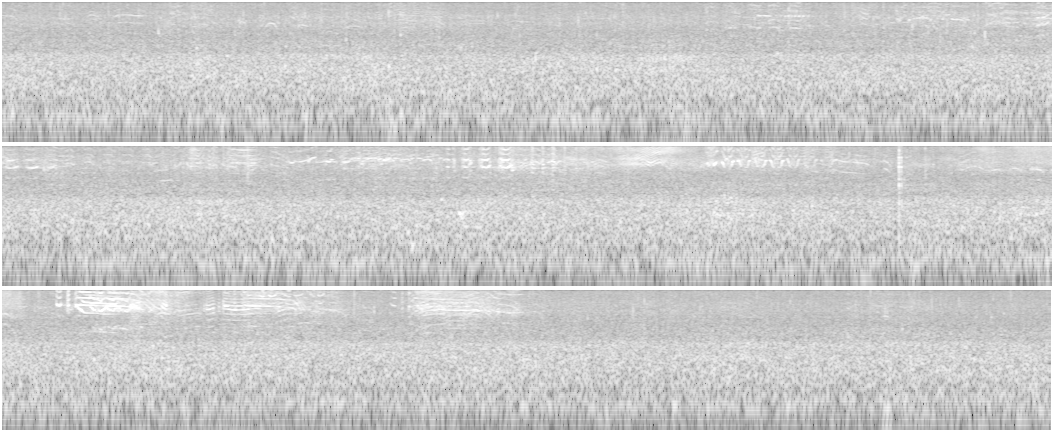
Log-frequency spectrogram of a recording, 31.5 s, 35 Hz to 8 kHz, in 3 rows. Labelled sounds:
1.1	1.5	Pacific white-sided dolphin, 3.4 to 4.9 kHz
7.8	8.1	Pacific white-sided dolphin, 4.5 to 4.7 kHz
9.9	10.5	Pacific white-sided dolphin, 1.9 to 5.4 kHz
12.8	13.1	Pacific white-sided dolphin, 5.3 to 7.0 kHz
13.4	13.7	Pacific white-sided dolphin, 4.1 to 4.6 kHz
15.7	16.0	Pacific white-sided dolphin, 3.8 to 4.3 kHz
16.7	16.9	Pacific white-sided dolphin, 4.8 to 5.1 kHz
17.5	18.3	Pacific white-sided dolphin, 3.5 to 4.7 kHz
18.8	19.2	Pacific white-sided dolphin, 2.7 to 4.7 kHz
21.7	22.5	Pacific white-sided dolphin, 1.5 to 8.0 kHz
22.8	24.0	Pacific white-sided dolphin, 2.4 to 7.8 kHz
25.1	26.3	Pacific white-sided dolphin, 1.8 to 7.9 kHz

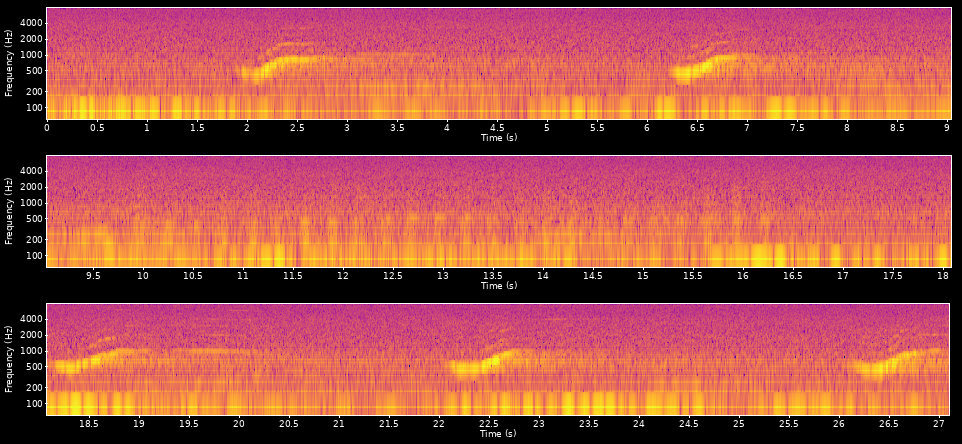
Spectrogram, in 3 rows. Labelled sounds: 2.3	3.3	humpback whale, 0.80 to 1.7 kHz
6.3	7.1	humpback whale, 0.80 to 1.4 kHz
18.6	20.1	humpback whale, 0.80 to 6.0 kHz
22.6	23.0	humpback whale, 0.80 to 1.1 kHz
24.0	24.3	humpback whale, 4.0 to 4.1 kHz
26.6	27.0	humpback whale, 0.80 to 2.1 kHz

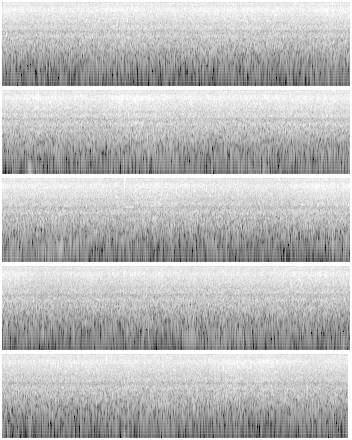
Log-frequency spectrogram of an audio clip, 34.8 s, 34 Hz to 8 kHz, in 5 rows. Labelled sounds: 16.3	16.6	killer whale, 1.16 to 1.25 kHz

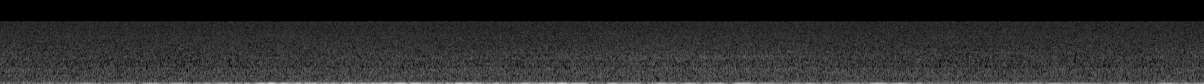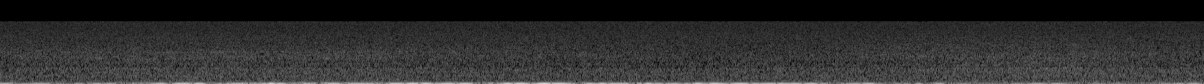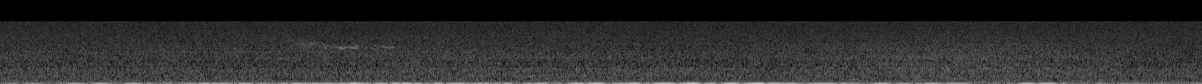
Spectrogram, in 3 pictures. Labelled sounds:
27.0	27.7	killer whale, 1.9 to 2.7 kHz

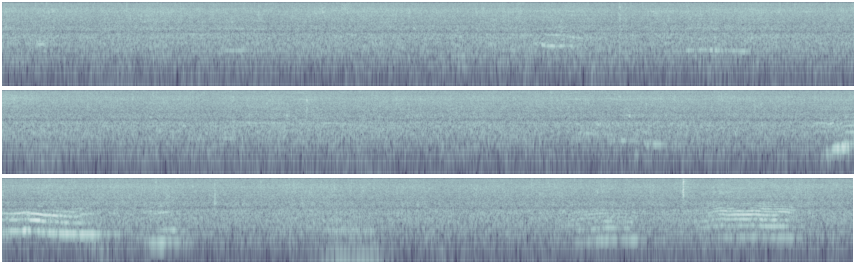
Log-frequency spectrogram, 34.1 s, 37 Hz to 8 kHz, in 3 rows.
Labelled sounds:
18.9	19.2	Pacific white-sided dolphin, 4.2 to 4.6 kHz
22.2	23.5	humpback whale, 0.78 to 1.0 kHz
32.2	33.3	humpback whale, 0.78 to 1.4 kHz

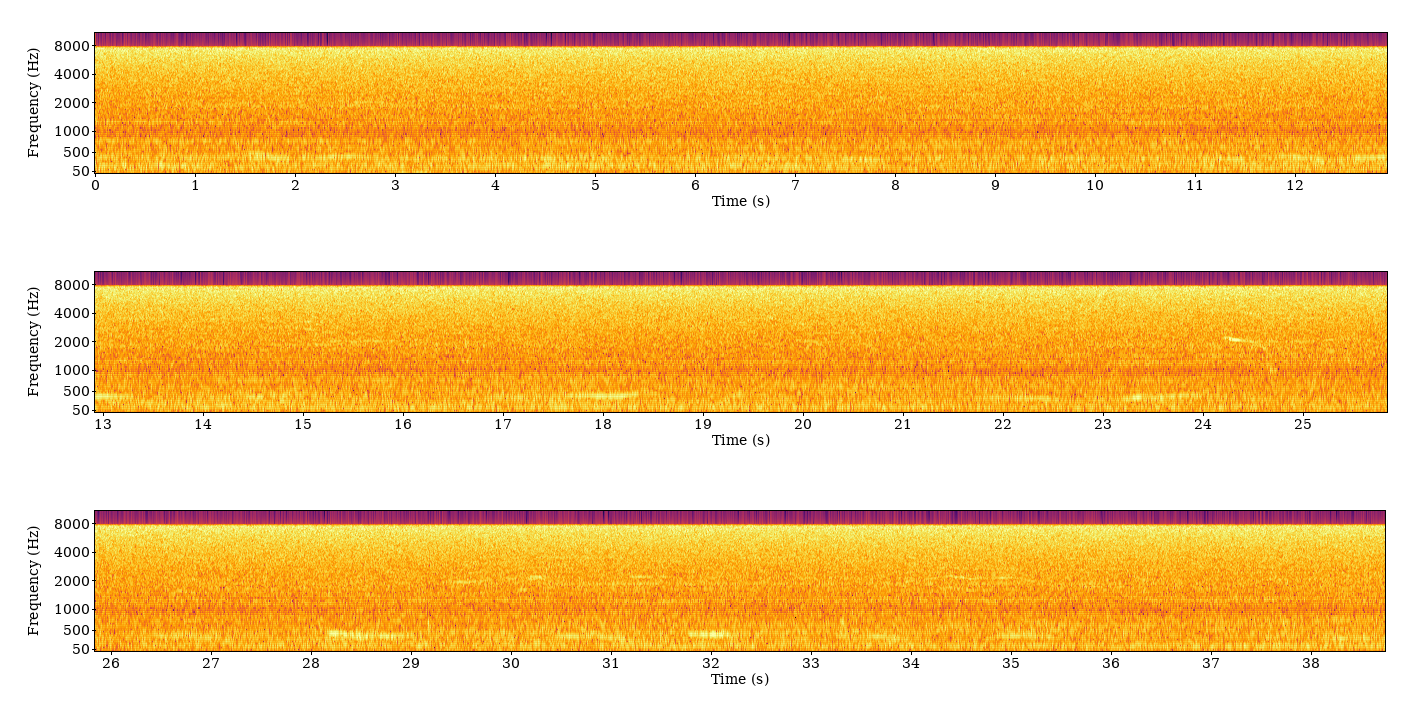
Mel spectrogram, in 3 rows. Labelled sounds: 24.2	24.6	humpback whale, 1.9 to 2.2 kHz

